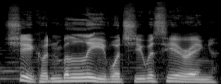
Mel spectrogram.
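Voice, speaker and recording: A man voicing a hardboiled male vigilante who narrates the story in a grim, steady manner in a manga dub. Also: mid-range voice, moderate pace, soft background music, close to an everyday voice.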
